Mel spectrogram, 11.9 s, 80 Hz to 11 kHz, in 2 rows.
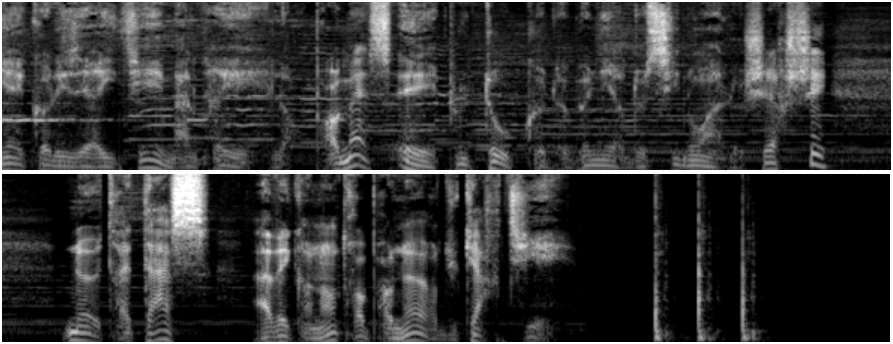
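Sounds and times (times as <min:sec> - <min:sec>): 
speech: 0:00.0 - 0:09.7
firm knocks on a door: 0:10.3 - 0:11.3.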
